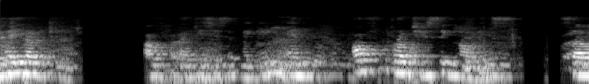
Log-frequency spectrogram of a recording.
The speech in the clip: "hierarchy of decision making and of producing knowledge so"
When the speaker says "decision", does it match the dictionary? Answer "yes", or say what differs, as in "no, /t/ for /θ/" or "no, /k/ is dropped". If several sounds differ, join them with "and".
no, /s/ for /ʒ/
